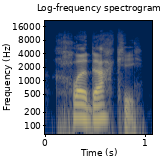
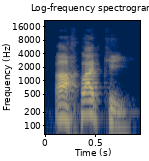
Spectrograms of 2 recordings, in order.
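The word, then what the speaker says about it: Hladký: And just finally here, James says, I thought I had been pronouncing it right. Chladaki. Chladki. Chladki. You're putting an extra A in it, Joe.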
